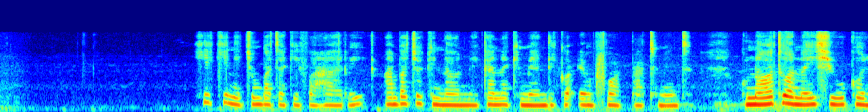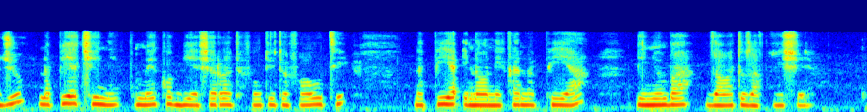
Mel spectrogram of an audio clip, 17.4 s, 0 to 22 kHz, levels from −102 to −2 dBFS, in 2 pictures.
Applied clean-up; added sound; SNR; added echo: none; none; none; none.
